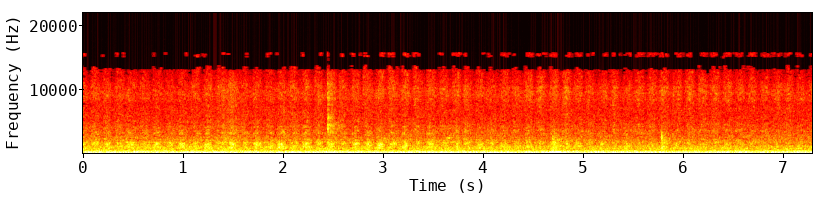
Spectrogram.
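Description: A crayon scratches back and forth on paper in quick, steady strokes.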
